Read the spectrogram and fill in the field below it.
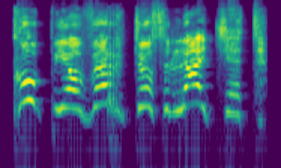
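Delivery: high, forceful Latin spell cry; chanted spell word; spell incantation. Acted. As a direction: hurl the incantation out like a battle cry. Casting a spell in combat.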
